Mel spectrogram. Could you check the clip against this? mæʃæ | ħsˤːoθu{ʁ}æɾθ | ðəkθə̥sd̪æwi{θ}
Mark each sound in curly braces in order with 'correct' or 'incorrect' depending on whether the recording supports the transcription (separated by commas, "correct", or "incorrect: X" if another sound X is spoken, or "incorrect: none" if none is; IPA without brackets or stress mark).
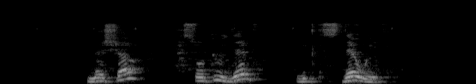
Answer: incorrect: ð, correct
